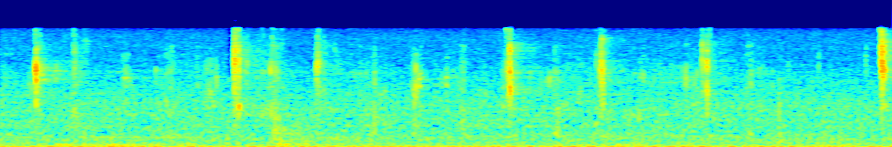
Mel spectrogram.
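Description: A person chewing a mouthful of food close to the microphone: soft, wet mouth clicks and smacks, irregular, a few a second.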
